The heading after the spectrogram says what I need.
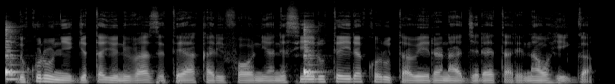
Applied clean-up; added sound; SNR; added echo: none; Cowbell; 4 dB; none.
